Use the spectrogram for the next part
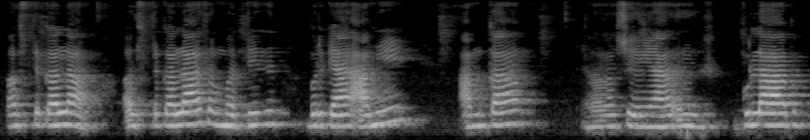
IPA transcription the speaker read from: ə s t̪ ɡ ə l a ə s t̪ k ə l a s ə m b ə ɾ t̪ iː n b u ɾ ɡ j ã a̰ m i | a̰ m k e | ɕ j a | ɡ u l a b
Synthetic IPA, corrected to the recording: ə s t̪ k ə l a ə s t̪ k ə l a s ə m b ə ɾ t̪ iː n b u ɾ ɡ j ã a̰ m i | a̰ m k a | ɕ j a | ɡ u l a b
